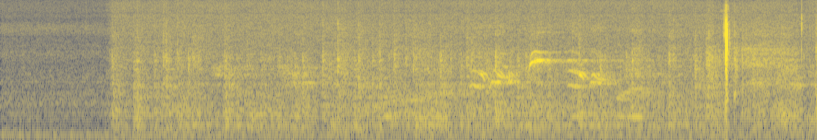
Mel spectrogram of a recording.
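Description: Almost silent outdoor background noise. A few faint chirps come a little past halfway, and a single sharp click comes near the end.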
